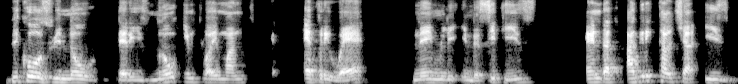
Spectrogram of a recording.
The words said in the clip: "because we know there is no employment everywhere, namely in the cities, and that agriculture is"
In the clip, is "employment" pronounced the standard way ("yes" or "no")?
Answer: yes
